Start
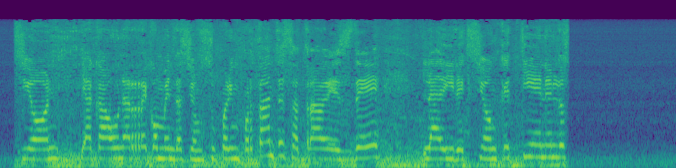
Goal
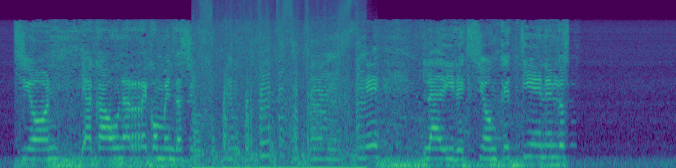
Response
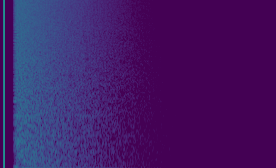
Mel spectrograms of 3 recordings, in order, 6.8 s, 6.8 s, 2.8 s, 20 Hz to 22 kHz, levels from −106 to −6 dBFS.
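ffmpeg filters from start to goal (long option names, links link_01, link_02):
-filter_complex "[0:a]equalizer=frequency=340:width_type=o:width=0.91:gain=-12.5,asplit=3[link_01][link_02][link_03];[link_01]afade=type=out:start_time=1.92:duration=0.02[link_04];[link_02]aeval=exprs='abs(val(0))':channel_layout=same,afade=type=in:start_time=1.92:duration=0.02,afade=type=out:start_time=3.66:duration=0.02[link_05];[link_03]afade=type=in:start_time=3.66:duration=0.02[link_06];[link_04][link_05][link_06]amix=inputs=3:normalize=0[link_07];[1:a]atrim=start_sample=2205,afade=type=out:start_time=0.17:duration=0.01,atrim=end_sample=7938[link_08];[link_07][link_08]afir=irnorm=-1:irlink=0,volume=-7dB"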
